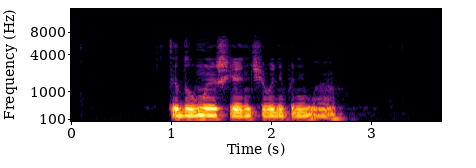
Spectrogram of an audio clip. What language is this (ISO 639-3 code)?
rus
